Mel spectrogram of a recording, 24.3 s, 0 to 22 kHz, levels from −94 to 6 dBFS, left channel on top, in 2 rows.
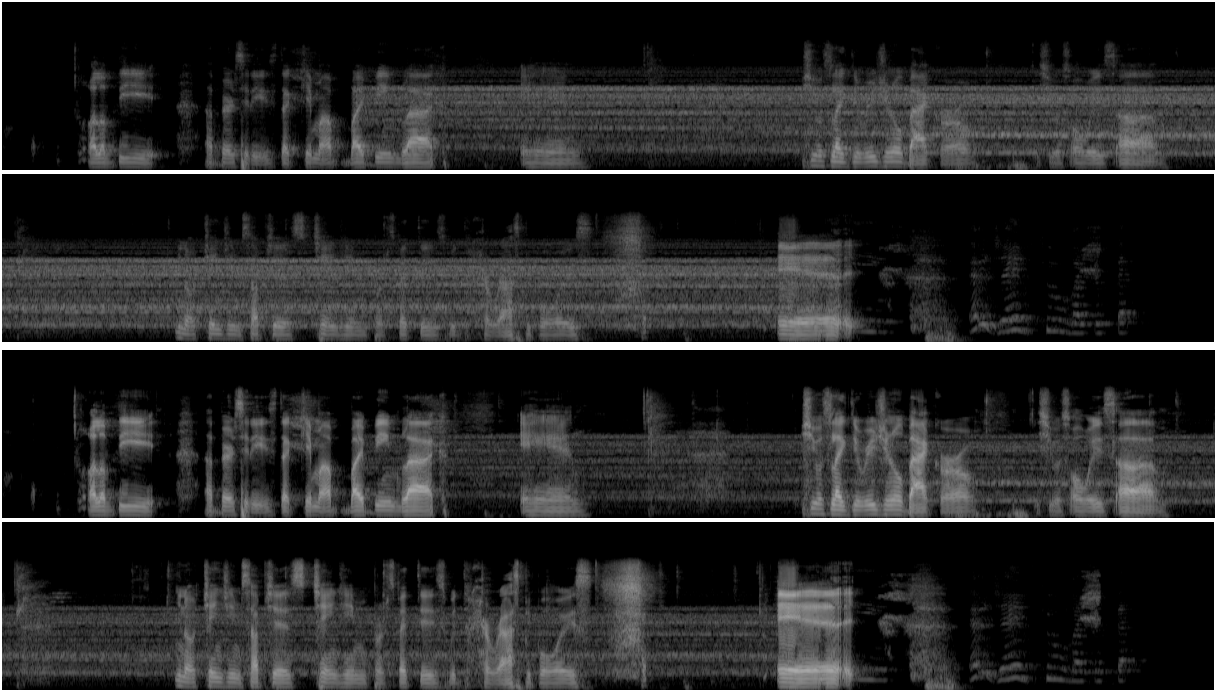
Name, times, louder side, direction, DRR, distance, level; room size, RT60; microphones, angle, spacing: voice 1, 0.8-4.5 4.8-4.9 5.2-5.8 6.5-7.3 8.0-11.7 12.3-12.6 13.9-18.7 19.7-20.7 20.9-21.7 23.0-23.1, right 8 dB, 65° right, 0.3 m, -40 dB
sound 1, 3.5-20.5, left 8 dB, 90° left, 0.6 m, -52 dB
voice 2, 20.5-21.0 21.8-23.4, equal, 20° right, 3.5 m, -67 dB
14.5 x 5.3 x 4.1 m
head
